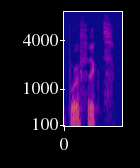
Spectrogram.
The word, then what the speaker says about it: perfect: Olha o advérbio montado a partir do adjetivo perfect. Cuidado com per são de ou britânico pode tirar esse R e falar perfect.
